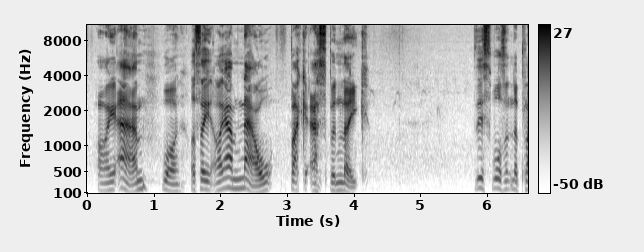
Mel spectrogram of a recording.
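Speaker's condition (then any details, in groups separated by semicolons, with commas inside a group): No condition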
